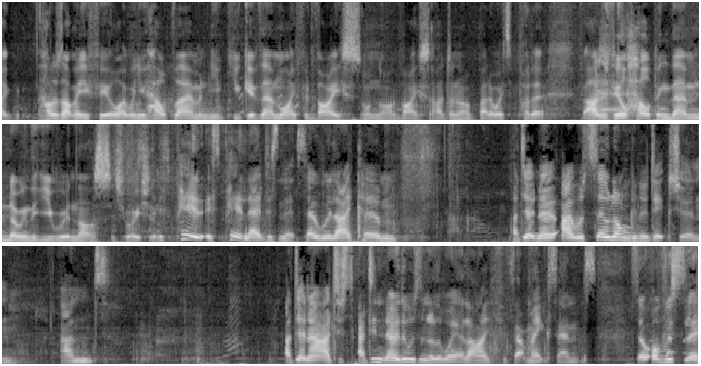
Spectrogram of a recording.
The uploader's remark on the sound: Conversations while walking. From North Wales Recovery Communities.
